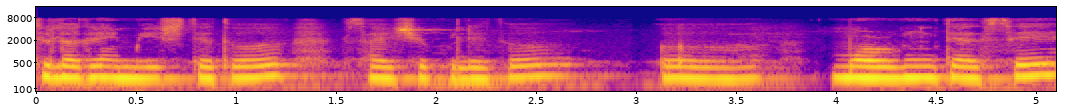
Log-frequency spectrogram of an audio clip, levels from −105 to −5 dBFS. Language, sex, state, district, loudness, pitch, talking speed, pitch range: Nagamese, female, Nagaland, Kohima, -17 LUFS, 195 Hz, 155 wpm, 190-200 Hz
